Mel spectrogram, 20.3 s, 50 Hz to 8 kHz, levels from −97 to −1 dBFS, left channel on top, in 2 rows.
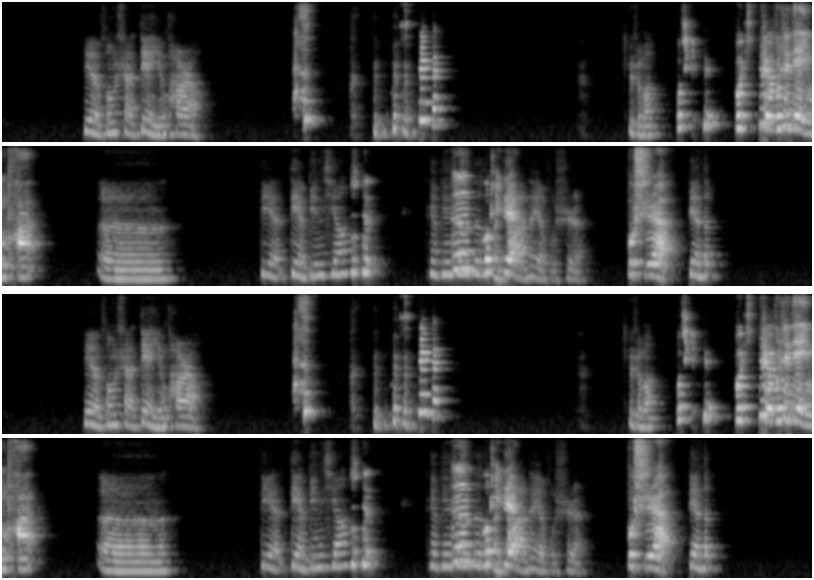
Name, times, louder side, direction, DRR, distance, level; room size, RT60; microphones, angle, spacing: voice 1, 1.0-2.5 4.3-5.1 7.8-8.1 11.3-12.2 13.4-14.5 15.5-17.4 18.7-18.9, right 1 dB, 10° left, 2.8 m, -35 dB
voice 2, 8.4-8.9 9.2-10.5 14.6-14.7 15.7-16.6 18.0-18.5, equal, 25° right, 1.9 m, -23 dB
5.2 x 2.2 x 4.2 m
head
